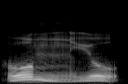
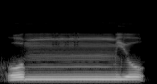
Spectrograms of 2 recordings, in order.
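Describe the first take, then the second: First: The m sound is short and clear. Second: The m sound is drawn out long. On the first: The speaker calls it right. "tidak boleh dibaca panjang namun dibaca jelas" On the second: The speaker calls it wrong.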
